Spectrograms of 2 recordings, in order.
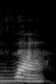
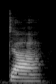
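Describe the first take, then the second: First: The word starts with a voiced th sound. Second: The word starts with a d sound. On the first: The speaker calls it right. "You can say the" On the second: The speaker calls it wrong. "People are saying da"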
